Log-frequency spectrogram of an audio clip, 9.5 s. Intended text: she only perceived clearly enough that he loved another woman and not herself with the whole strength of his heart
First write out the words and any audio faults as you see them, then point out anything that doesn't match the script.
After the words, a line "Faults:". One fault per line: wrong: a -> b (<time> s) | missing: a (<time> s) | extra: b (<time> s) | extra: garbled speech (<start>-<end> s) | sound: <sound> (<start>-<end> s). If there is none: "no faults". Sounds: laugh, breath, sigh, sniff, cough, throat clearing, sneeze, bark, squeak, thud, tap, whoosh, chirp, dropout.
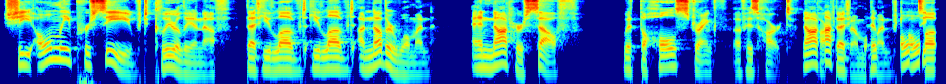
she only perceived clearly enough that he loved he loved another woman and not herself with the whole strength of his heart [garbled]
Faults:
extra: he loved (3.1 s)
extra: garbled speech (8.0-9.4 s)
